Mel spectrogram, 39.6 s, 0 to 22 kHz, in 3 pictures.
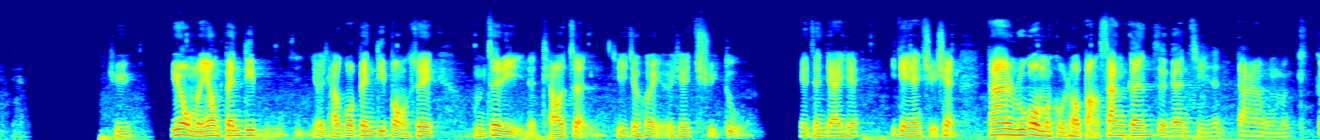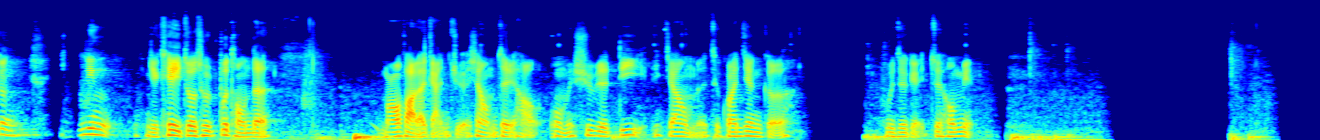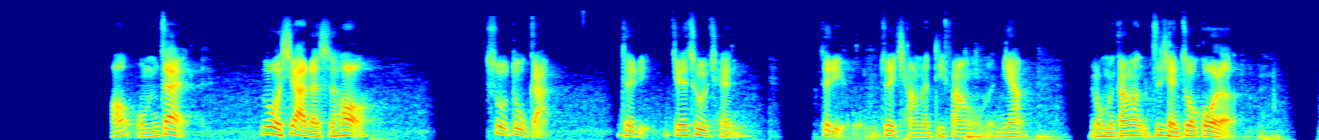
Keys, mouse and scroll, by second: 1.1 g, 2.6 r, 4.7 click, 5.3 r, 8.7 r, 10.1 g, 18.1-19.6 drag, 20.2 shift+click, 20.9-22.0 drag, 22.0 shift+d, 23.7 space, 25.6 space, 26.2-34.5 drag, 34.5 scroll down 1, 36.2 KP_3, 36.9-37.3 shift+middle drag, 37.3-38.0 scroll up 9, 38.3-38.8 shift+middle drag, 38.8 scroll up 1.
